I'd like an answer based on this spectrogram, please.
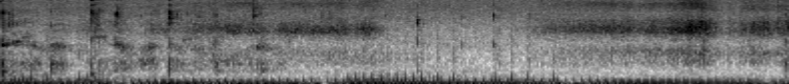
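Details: Female pet cat Doroti purring close up in a small room: a deep pulsing rumble with brief dips where she breathes in, overlaid by gentle whispering.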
